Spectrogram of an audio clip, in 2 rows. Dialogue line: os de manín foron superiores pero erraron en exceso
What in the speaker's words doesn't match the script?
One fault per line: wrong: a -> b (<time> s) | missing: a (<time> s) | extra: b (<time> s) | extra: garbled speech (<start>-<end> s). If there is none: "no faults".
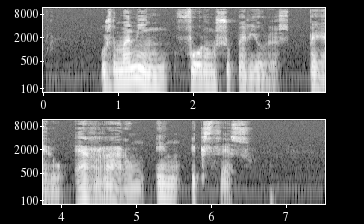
no faults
